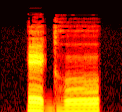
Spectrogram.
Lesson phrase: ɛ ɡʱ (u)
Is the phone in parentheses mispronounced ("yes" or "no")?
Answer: yes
